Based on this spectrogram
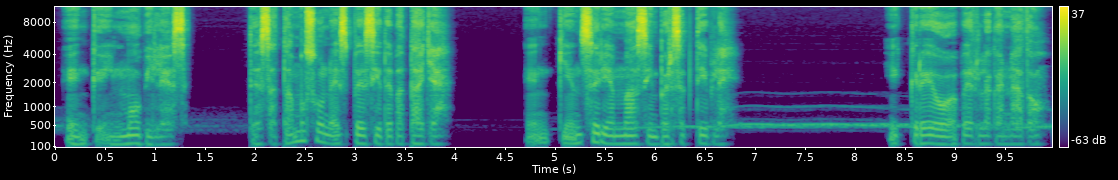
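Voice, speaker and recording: A narrator reading a first-person horror story in a measured, suspenseful way, slowing down and dropping low at the tense moments. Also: vocal fry, slight background noise.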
